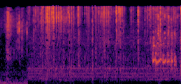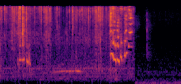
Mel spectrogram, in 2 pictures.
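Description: Foil sachet of a hydrogel mask crinkling and rustling as it is cut and opened.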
